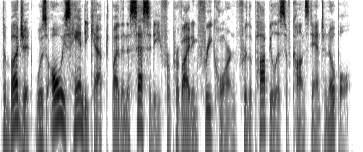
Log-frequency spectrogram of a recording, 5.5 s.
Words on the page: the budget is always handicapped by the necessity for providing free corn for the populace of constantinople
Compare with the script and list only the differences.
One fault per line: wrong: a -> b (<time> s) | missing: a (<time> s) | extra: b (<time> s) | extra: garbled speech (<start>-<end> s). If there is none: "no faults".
wrong: is -> was (0.5 s)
